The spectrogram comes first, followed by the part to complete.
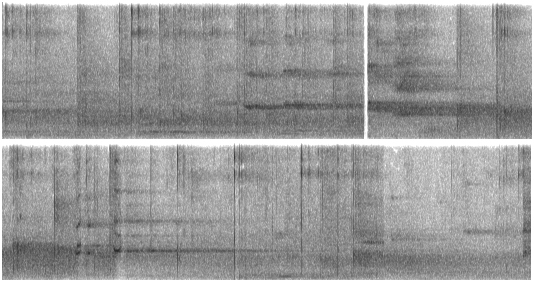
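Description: Table tennis ball clicking back and forth off the rackets and the table in a rally, a sharp click every second or so, with voices talking in the background.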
